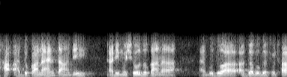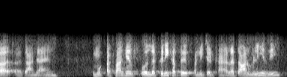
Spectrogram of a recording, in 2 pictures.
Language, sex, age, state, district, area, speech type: Sindhi, male, 60+, Madhya Pradesh, Katni, urban, conversation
